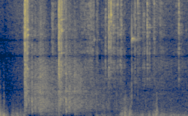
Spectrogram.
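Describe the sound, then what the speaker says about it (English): A pistol fires two quick double taps at a yellow steel target outdoors, sharp broadband cracks with metallic rings, the pairs spaced apart amid background noise. "I'll shoot on the yellow one, a couple quick double taps on the yellow one."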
